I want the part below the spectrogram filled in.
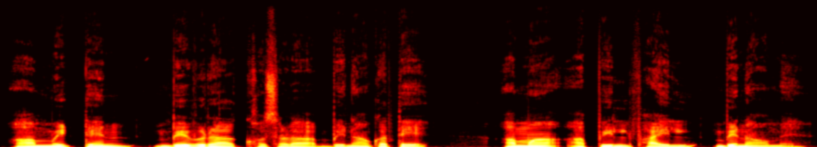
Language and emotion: Santali, neutral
